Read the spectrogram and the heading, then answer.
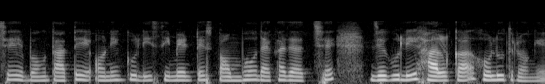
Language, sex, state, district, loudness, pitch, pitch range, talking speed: Bengali, female, West Bengal, Paschim Medinipur, -19 LUFS, 200 Hz, 190-210 Hz, 165 wpm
